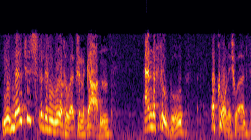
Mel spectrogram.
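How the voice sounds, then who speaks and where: A man's voice: medium pitch, huge pitch swings, normal speed, slightly rough, exaggerated voice. An actor in a radio horror drama playing an eager, theatrical male ghost investigator who relishes grisly detail. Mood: macabre relish. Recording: thin phone-like radio recording, faint noise.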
